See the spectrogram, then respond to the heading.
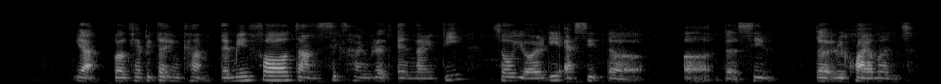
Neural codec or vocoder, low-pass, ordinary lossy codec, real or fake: codec, 44.1 kHz, 7.8 kbps, DAC; 7.2 kHz; none; fake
